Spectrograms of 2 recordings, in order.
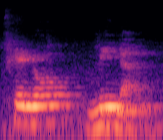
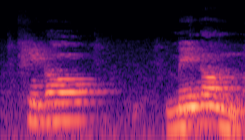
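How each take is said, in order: First: The third syllable has an 'ee' vowel. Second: The third syllable has an 'eh' vowel. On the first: The speaker calls it right. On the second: The speaker calls it wrong. "এর উচ্চারণটা কিন্তু ফেনোমেনন নয়"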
